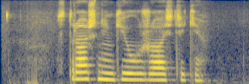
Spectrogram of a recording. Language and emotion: Russian, sad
